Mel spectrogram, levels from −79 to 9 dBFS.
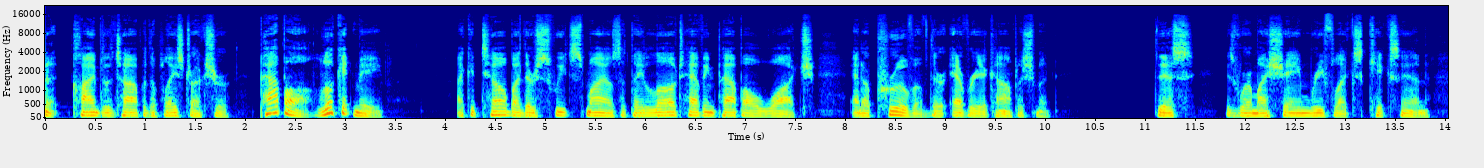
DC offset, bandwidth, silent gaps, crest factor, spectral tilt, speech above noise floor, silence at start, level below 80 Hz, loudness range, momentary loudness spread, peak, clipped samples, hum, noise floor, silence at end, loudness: under 0.1%; 16 kHz; 10.94-10.98 s; 18 dB; -6 dB/octave; over 69 dB; 0 s; -42 dBFS; 3 LU; 10 LU; -4 dBFS; under 0.1%; none; under -90 dBFS; 0.2 s; -22 LUFS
